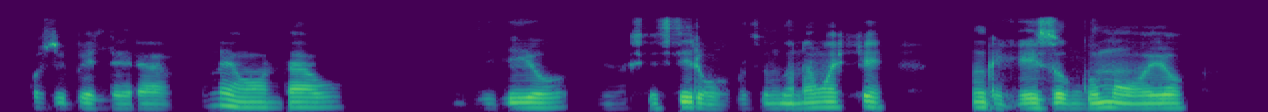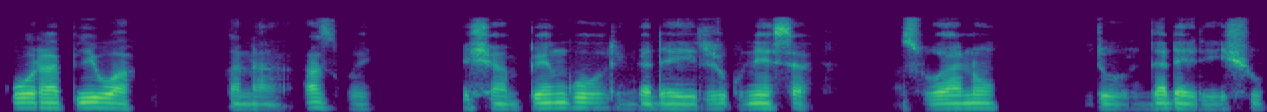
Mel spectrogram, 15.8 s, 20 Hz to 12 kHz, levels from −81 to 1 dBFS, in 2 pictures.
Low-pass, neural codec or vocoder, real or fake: 7.2 kHz; codec, 16 kHz, 6 kbps, DAC; fake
